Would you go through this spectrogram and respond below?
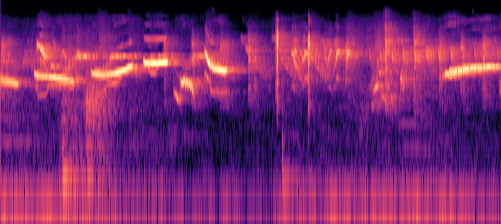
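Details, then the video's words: White-rumped shama in fighting song, excited by a female: loud rising whistles and slurred warbled notes, fast overlapping phrases with sharp clicks, another shama faintly answering, steady low hum beneath. "Chòe lửa kích lửa DÌU BỔI,tạch liên tục đập đuôi kích chòe lửa lên lửa hót đấu"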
